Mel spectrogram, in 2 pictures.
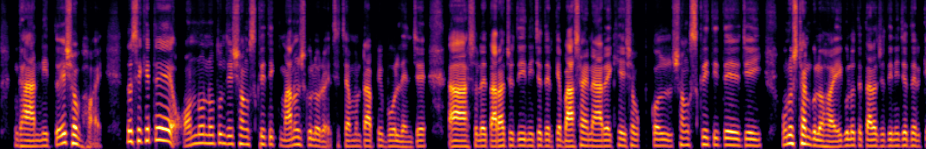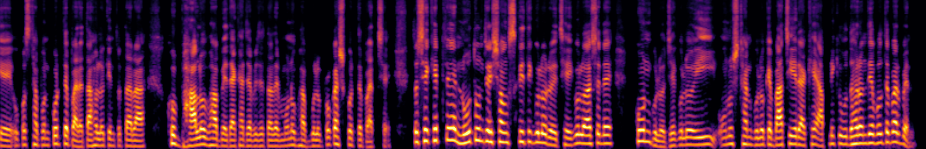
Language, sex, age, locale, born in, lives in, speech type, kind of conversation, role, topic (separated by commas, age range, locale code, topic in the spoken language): Bengali, male, 20-24, bn-BD, Bangladesh, Bangladesh, conversation, podcast, host, স্থানীয় অনুষ্ঠানে অংশ নেওয়ার উপকারিতা কী?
